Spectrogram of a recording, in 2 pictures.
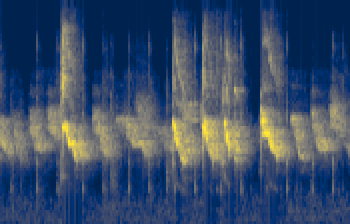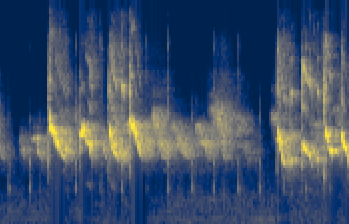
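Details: Mata puteh, a Malaysian Oriental white-eye kept for the bird hobby, in buka sing song: long jumbled runs of high twittering and chirped notes, rising and falling in loudness, with a faint hum behind.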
